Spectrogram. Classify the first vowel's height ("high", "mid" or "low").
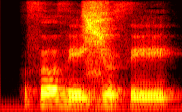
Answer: mid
